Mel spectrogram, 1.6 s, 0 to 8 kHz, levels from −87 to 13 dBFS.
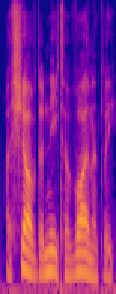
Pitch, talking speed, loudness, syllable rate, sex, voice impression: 135 Hz, 155 wpm, -16 LUFS, 6.5 syllables/s, male, very masculine, very adult-like, very middle-aged, thick, slightly tensed, powerful, bright, hard, slightly clear, fluent, slightly cool, intellectual, very sincere, slightly calm, mature, slightly friendly, reassuring, slightly unique, slightly wild, slightly lively, slightly kind, slightly intense, slightly modest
